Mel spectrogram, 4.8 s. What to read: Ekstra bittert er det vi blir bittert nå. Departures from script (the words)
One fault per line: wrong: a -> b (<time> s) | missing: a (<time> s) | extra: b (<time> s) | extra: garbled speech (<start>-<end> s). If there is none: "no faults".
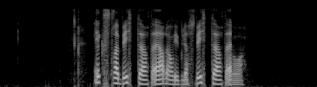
no faults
